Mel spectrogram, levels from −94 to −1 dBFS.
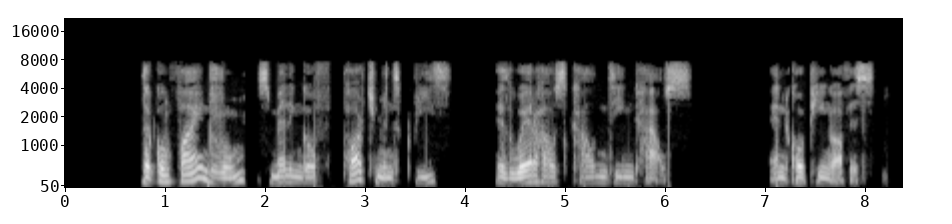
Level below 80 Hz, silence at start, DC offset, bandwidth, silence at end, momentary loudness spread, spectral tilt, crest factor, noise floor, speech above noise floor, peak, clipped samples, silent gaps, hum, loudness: -60 dBFS; 0.75 s; under 0.1%; 8 kHz; 0.3 s; 10 LU; -3 dB/octave; 18 dB; under -90 dBFS; over 69 dB; -4 dBFS; under 0.1%; 1.81-1.92 s, 2.69-2.78 s, 3.36-3.42 s, 3.86-4.30 s, 6.27-7.03 s; none; -21 LUFS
